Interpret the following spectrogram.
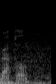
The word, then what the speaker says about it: REPL: So that's why it's called ripple. Okay.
